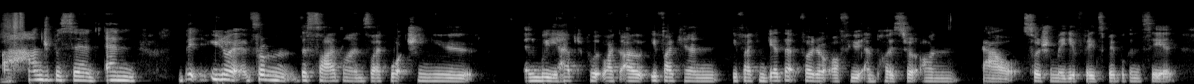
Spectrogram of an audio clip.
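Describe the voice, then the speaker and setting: At a moderate pace, a woman with a plain, everyday voice speaks fairly low with ordinary pitch variation. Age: 40s. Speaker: podcast host. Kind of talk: interview conversation.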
